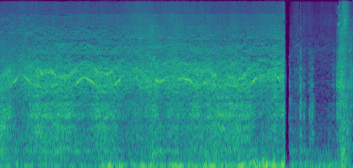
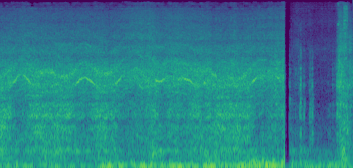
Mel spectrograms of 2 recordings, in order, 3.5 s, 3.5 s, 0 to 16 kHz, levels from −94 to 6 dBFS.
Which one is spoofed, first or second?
second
